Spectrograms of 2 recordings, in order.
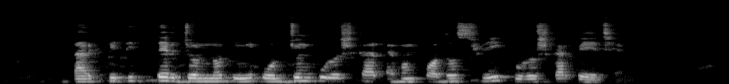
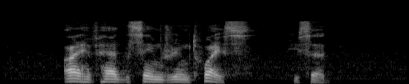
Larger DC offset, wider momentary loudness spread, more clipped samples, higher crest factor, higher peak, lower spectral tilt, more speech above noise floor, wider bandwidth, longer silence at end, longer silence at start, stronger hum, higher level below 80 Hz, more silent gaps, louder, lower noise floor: neither; second, 9 LU vs 13 LU; neither; second, 18 dB vs 24 dB; about the same, -8 dBFS vs -8 dBFS; first, -6.5 dB/octave vs -3.5 dB/octave; first, 53 dB vs 35 dB; second, 7.4 kHz vs 8.4 kHz; first, 1.15 s vs 0.85 s; about the same, 0.75 s vs 0.65 s; neither; about the same, -70 dBFS vs -74 dBFS; neither; first, -25 LUFS vs -29 LUFS; first, -77 dBFS vs -63 dBFS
